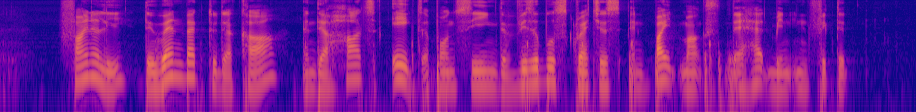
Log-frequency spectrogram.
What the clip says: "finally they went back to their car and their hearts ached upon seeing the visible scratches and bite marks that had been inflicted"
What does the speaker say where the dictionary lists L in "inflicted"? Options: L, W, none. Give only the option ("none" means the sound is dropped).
none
